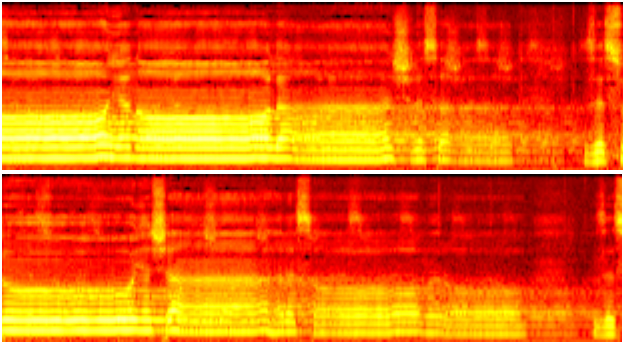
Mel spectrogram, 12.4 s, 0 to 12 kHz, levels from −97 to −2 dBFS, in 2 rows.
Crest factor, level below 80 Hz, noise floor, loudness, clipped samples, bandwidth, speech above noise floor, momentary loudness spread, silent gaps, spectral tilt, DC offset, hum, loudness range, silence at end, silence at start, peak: 16 dB; -62 dBFS; -40 dBFS; -17 LUFS; under 0.1%; 11.5 kHz; 22 dB; 18 LU; none; -6 dB/octave; 0.1%; none; 11 LU; 0 s; 0 s; -2 dBFS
